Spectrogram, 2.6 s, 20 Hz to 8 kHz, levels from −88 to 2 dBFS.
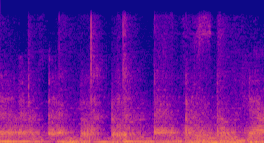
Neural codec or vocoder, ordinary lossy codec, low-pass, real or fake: codec, 24 kHz, 0.9 kbps, WavTokenizer, medium speech release version 1; none; 7.2 kHz; fake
